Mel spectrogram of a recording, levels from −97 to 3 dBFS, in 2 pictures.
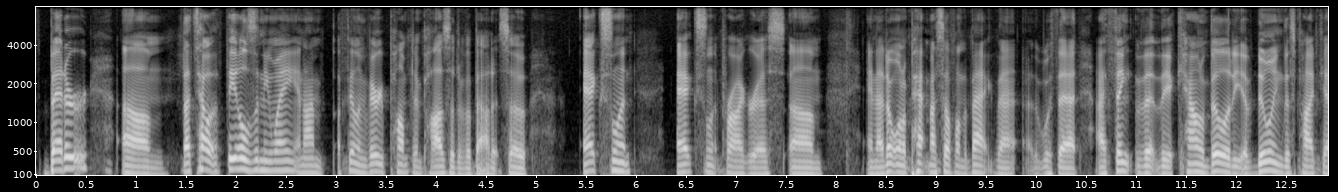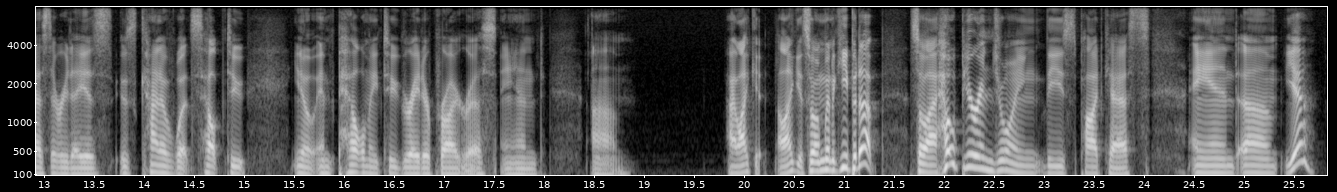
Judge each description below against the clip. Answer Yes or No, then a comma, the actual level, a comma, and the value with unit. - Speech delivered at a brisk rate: No, average, 195 wpm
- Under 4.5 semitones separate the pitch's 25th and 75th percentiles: No, average, 4.8 semitones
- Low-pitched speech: Yes, low, 120 Hz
